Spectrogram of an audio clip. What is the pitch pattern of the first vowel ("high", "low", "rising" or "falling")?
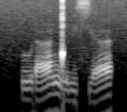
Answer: low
